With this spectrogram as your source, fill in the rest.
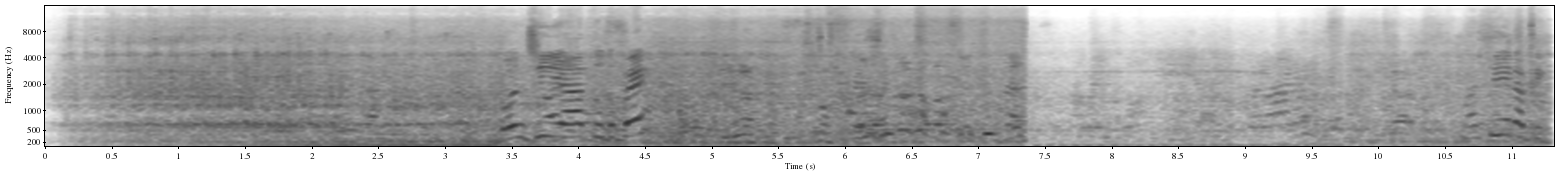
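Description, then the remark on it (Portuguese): A bus engine rumbles steadily throughout, heard from aboard the bus on a very cold day, a constant low drone that dips slightly partway through, with faint indistinct voices in the background. “Ai, já tô no ônibus, já, graças a Deus.”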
